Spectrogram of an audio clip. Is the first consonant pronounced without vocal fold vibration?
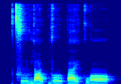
yes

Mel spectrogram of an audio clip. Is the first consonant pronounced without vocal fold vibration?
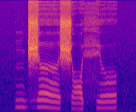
no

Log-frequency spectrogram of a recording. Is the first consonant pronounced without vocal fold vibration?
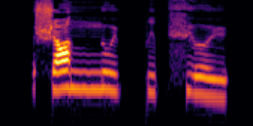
yes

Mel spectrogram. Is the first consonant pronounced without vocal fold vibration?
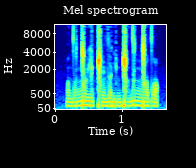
no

